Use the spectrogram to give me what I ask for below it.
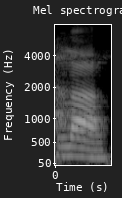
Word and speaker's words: laugh: Love. Love. Ya, love. Ini bacanya love, bukan lau ya, bukan lau, bukan.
